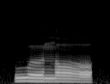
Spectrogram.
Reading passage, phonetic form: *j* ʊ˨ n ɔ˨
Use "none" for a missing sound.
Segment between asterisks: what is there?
w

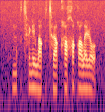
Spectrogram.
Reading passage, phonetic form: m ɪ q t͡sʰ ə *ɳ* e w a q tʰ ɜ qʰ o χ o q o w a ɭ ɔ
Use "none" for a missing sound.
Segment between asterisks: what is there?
ɳ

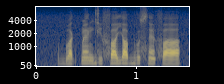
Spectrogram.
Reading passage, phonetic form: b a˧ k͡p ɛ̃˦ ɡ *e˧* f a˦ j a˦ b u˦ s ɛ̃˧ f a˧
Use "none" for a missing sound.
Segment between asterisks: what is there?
i˧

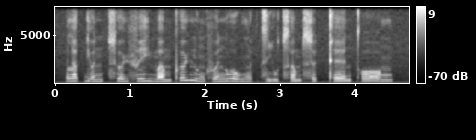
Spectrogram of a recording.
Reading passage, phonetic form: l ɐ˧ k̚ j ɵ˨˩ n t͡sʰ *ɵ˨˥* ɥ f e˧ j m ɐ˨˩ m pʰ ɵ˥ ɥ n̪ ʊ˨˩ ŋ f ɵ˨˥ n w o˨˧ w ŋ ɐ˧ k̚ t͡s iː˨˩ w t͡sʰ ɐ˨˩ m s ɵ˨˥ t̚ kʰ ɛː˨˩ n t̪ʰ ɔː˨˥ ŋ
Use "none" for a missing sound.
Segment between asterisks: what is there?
ɵ˧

